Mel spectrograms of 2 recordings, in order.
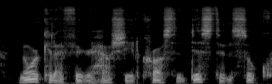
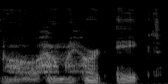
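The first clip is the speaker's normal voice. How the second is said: hushed lament; 2 semitones lower, 7 dB quieter than usual. A narrator's reading. Aching lament.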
